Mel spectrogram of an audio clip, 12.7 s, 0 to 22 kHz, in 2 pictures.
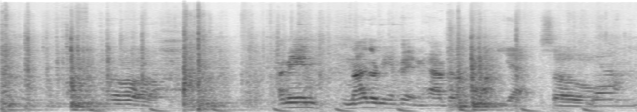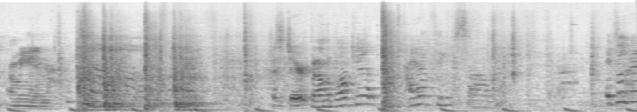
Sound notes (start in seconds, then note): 0.1 clanks and sigh; 7.4 low groan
